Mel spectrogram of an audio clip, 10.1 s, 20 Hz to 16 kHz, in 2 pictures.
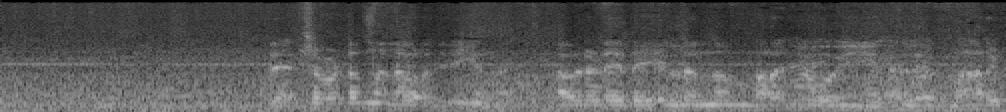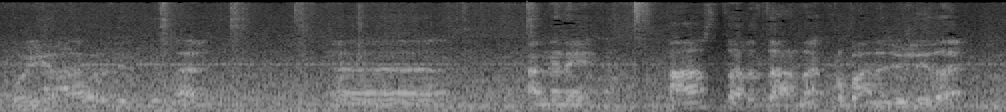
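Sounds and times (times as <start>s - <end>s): coach engine and road rumble: 0.0s - 10.0s
people talking: 1.3s - 9.9s.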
